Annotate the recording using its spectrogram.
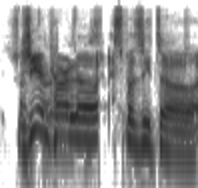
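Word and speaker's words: Giancarlo Esposito: is that John Carlo Gian Carlo Esposito you almost have to have an accent to say his name it's like J Carlo Esposito yes his character was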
